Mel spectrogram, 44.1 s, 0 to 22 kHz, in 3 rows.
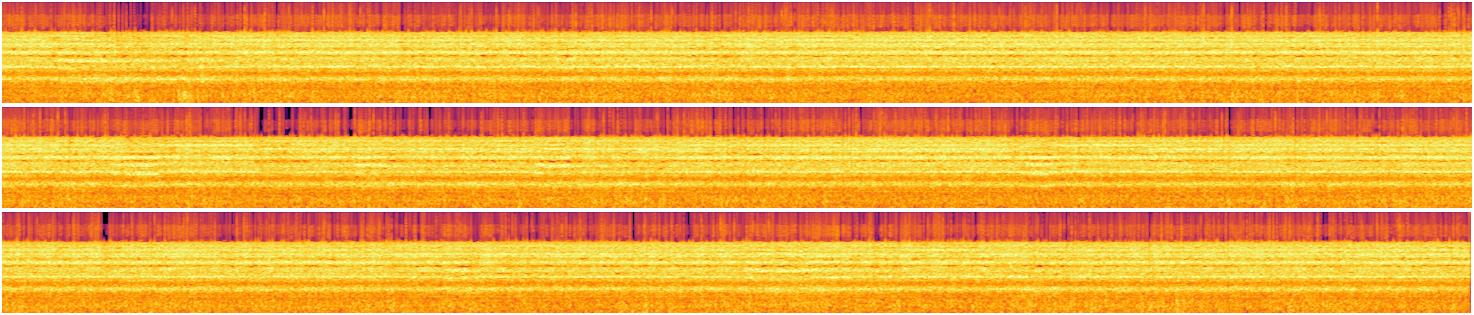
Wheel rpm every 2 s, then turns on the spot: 220, 230, 230, 230, 230, 230, 230, 230, 230, 230, 230, 230, 230, 230, 240, 230, 230, 230, 220, 230, 230, 230.
none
